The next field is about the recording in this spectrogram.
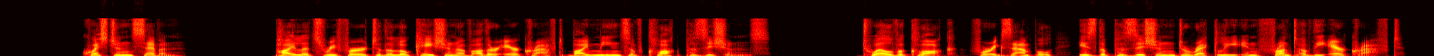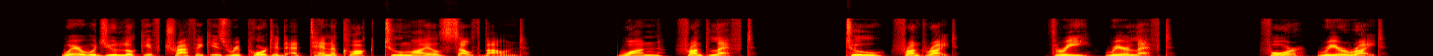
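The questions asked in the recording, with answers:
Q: Where would you look if traffic is reported at 10 o'clock 2 miles southbound?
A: 1: Front left.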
